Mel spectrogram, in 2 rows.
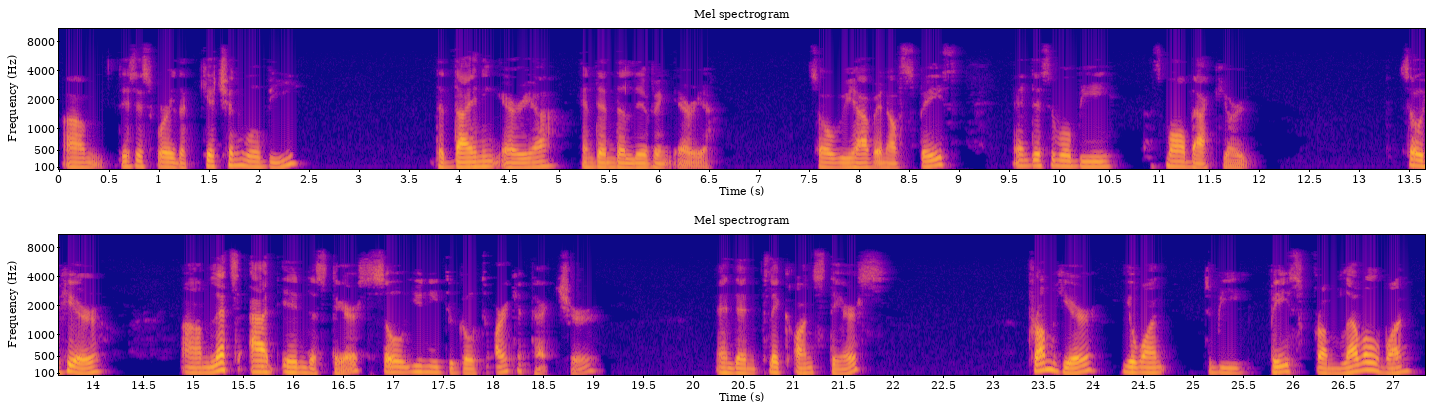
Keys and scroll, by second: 13.1 F1.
